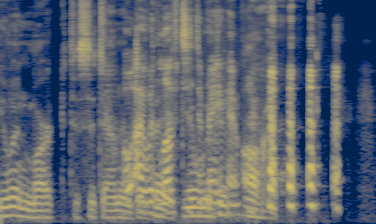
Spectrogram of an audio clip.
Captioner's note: laugh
